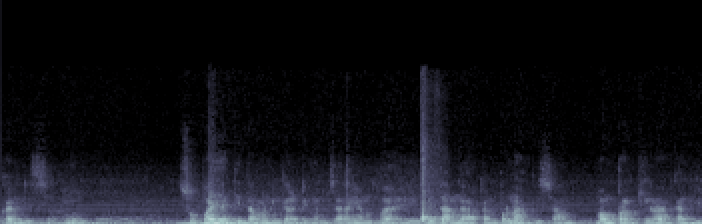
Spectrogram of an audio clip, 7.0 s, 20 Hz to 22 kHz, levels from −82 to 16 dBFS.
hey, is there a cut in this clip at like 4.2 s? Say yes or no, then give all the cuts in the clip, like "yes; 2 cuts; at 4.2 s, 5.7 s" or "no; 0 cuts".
yes; 1 cut; at 4.2 s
